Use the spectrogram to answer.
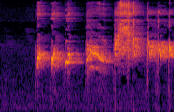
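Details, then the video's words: Greater green leafbird, a caged bird in full song pouring out varied material: dense, high chattering and whistled phrases in a continuous run, ending in buzzy bursts. "cucak ijo gacor muntah materi"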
